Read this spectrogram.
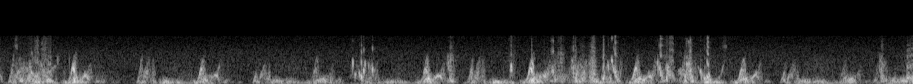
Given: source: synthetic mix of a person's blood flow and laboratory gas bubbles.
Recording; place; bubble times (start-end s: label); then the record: Doppler ultrasound of blood flow; precordium
0.13-0.59 s: bubbles
3.50-3.76 s: bubbles
4.46-4.59 s: bubbles
5.08-5.16 s: bubbles
5.42-6.25 s: bubbles
6.55-7.33 s: bubbles
8.78-8.94 s: bubbles
8.98-9.13 s: bubbles
From the record:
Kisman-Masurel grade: 232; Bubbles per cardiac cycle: several, 3 to 8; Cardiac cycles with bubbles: 50 to 99%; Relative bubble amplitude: moderate (0.250 to 0.450); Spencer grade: 3 (all of the cardiac periods contain showers or single bubble signals, but not dominating or overriding the cardiac motion signals); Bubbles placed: only in the low amplitude regions of the cardiac cycle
